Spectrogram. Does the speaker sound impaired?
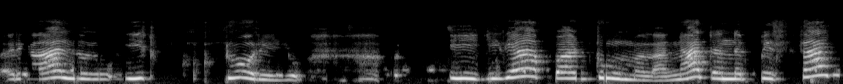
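Yes: cerebral palsy, spastic diplegia; more or less stable.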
